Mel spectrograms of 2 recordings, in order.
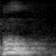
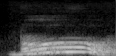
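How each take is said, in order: First: The vowel is short. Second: The vowel is long. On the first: "si je mets une dhamma" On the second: "si je veux la prolonger"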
